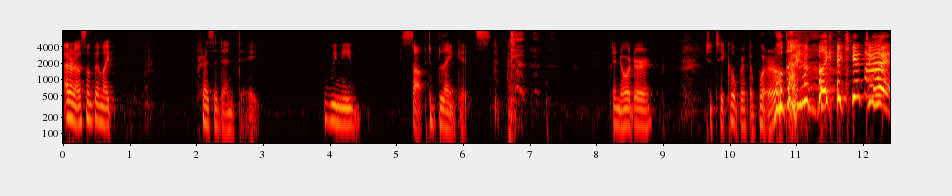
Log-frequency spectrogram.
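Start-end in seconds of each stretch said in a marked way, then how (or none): 2.0-10.9 put-on drawled, slow Russian accent like an old lady. Speaker tries voicing Cermet while channeling a Russian old lady; Cermet as Russian old lady. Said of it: "channel my like Russian old lady vibes".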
